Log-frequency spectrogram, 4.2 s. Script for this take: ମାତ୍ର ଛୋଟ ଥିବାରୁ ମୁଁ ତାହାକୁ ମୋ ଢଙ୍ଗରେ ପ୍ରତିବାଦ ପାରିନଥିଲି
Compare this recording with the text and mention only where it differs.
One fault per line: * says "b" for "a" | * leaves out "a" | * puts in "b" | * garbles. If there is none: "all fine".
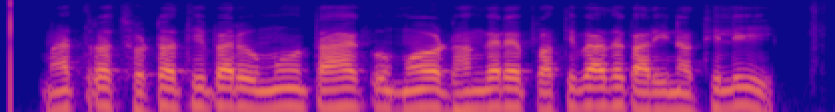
all fine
